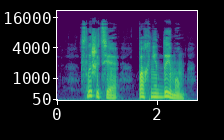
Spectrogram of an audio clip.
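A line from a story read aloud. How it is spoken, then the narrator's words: Plain question. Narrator (Russian): спросил Теткин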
